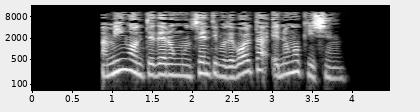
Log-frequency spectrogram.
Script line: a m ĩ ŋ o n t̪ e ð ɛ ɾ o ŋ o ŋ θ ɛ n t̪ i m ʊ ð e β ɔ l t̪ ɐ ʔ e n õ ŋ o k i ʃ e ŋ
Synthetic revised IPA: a m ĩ ŋ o n t̪ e ð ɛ ɾ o ŋ u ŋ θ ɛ n t̪ i m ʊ ð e β ɔ l t̪ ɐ ʔ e n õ ŋ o k i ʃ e ŋ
